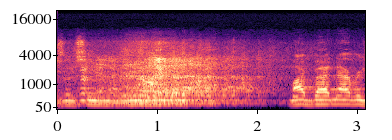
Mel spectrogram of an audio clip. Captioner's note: laughter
